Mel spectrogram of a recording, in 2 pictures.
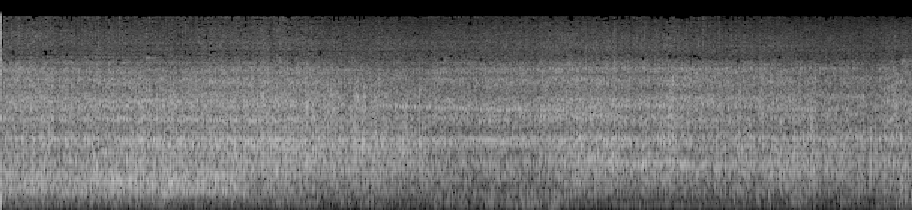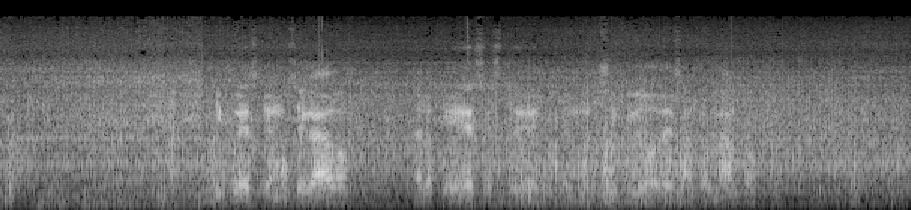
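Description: A road vehicle running along, a steady engine and road noise that eases off over the first several seconds. From about eleven seconds in, voices are heard over it.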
